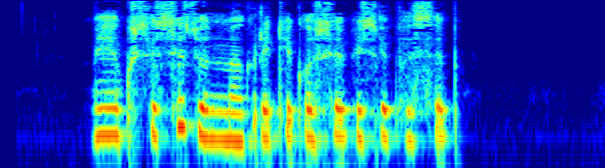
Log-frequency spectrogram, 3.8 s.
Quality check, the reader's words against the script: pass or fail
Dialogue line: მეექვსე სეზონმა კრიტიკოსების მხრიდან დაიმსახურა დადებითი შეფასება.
fail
